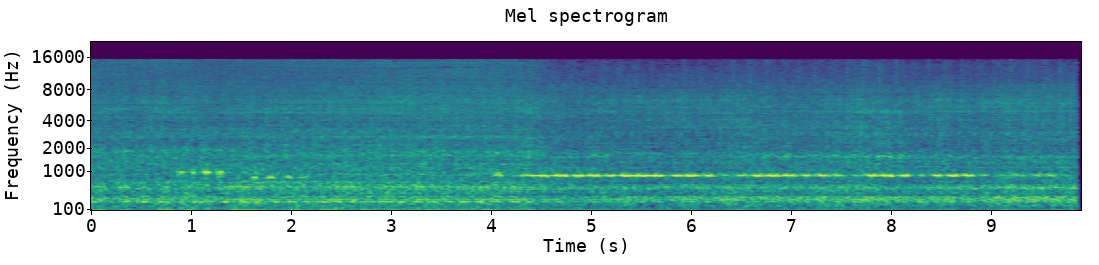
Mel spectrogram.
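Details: Volvo S80 2.5T engine after 10 to 20 minutes running: steady whistle-like whine that rises and wavers partway; high vacuum sucking at the oil cap from failed crankcase breather box, solved by replacing the breather box/filter.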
